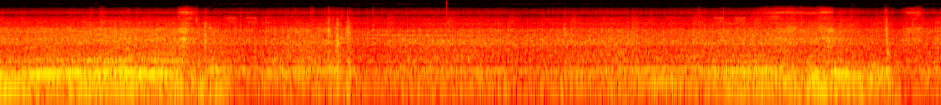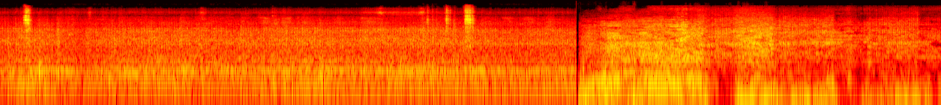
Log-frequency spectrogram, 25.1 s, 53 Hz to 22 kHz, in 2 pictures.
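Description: A KIOTI RX7320 tractor engine running in four-wheel drive, a steady loud drone with shifting pitch and a radio playing faintly, then a rougher burst of engine noise near the end.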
